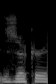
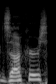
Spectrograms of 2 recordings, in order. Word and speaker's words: Zucker: Or Jeremy Zucker is technically how you pronounce his last name, but people don't talk about that enough. He pronounces it that way. Everybody else says Zucker.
